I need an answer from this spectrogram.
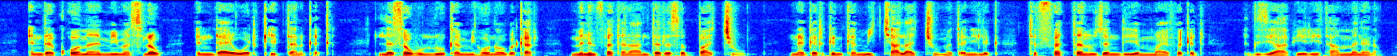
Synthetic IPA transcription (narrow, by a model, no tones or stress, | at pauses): ʔɨnd̪əkʼo̞məjɛmːiməsləw | ʔɨnd̪ajwɔd̪kʼjɪt̪ʼːənkʼɨkʼ | ləsəwhulːukʰəmːiɦo̞nəwbəkʼəɾ | mɨnɨnfət̪ʰənald̪ərːəsəbːat͡ʃːɪhum | nəɡəɾɡɨnkʰəmːit͡ʃːalat͡ʃːɪhmət̪ʼənilɨkʼ | t̪ʰɨfːət̪ʰːənuzənd̪jɛmːajfəkʼɨd̪ | ʔɨɡzjaβhe̞ɾjɛt̪ʰamːənənəw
